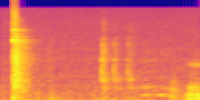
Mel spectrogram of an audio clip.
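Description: An antler billet striking the edge of a stone once, a sharp clinking knock, in percussion flaking to knock a flake off the stone. A few faint clicks follow about a second later.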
